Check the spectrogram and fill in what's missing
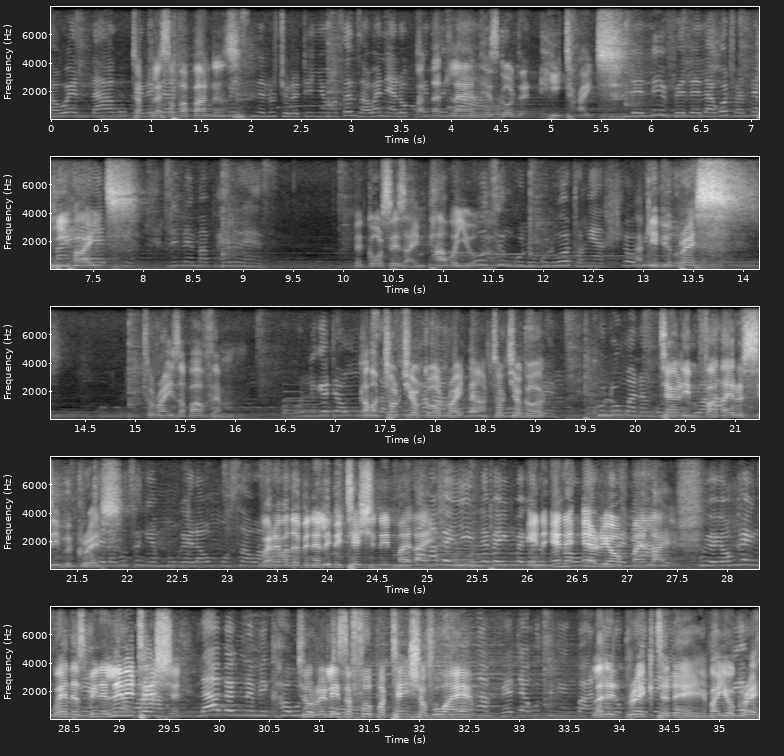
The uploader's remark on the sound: Recorded Live at the Apostolic Hub.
